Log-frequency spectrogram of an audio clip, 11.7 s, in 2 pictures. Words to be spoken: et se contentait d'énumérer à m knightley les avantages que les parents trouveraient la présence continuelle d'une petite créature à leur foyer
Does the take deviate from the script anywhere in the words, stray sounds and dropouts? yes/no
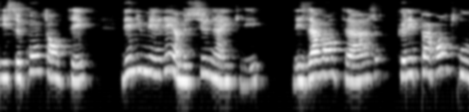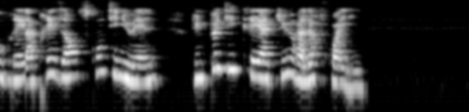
no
